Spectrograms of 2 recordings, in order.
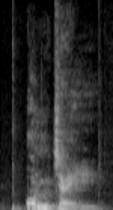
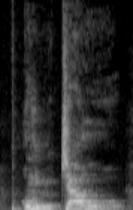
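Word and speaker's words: p'unchay: Se dice unchay. Unchay. Ojo que no lo estoy pronunciando mal, porque en otras regiones lo van a decir unchau. Unchau. Cualquiera de los dos es válido.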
